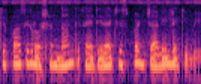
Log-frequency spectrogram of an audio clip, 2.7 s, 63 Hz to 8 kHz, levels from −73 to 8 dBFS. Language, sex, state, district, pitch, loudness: Hindi, female, Bihar, Vaishali, 185 Hz, -16 LUFS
